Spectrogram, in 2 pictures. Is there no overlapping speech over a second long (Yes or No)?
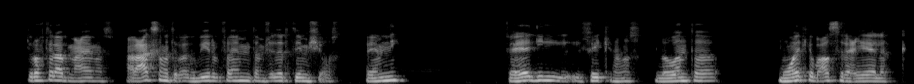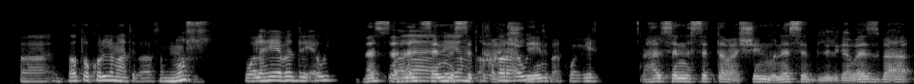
No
